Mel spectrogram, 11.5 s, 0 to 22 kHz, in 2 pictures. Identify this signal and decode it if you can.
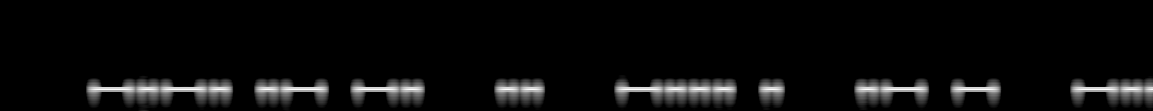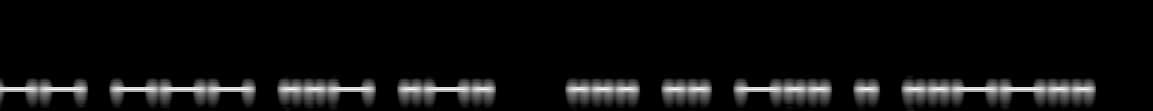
Morse code, heard as a keyed tone, about 20 wpm, 700 Hz. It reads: CAN I BE AT YOUR SIDE?
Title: Sentences from Top 1000 Words - Review Part 1 - 20wpm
